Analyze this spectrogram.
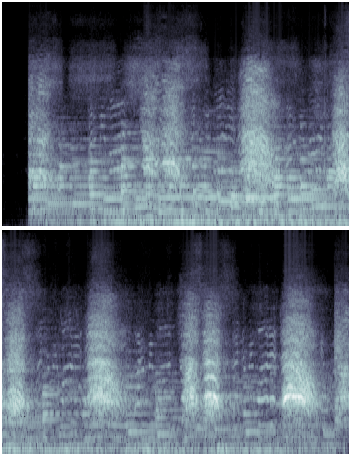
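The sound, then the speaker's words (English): A street protest crowd shouts in repeated loud bursts while a hymn plays loudly from a neighbor's open windows to drown it out. The sustained music runs underneath, and the cries rise over it again and again. “She's trying to drown out the protest. You're going to hear the protest.”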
